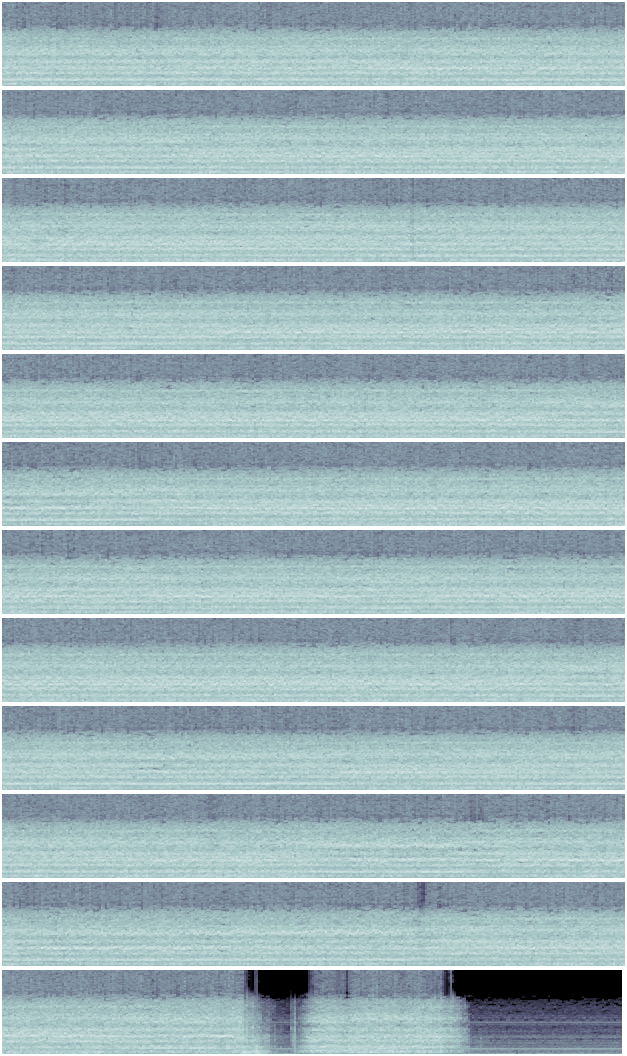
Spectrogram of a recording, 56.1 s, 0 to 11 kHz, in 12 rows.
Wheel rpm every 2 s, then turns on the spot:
230, 220, 230, 220, 230, 220, 230, 230, 210, 210, 210, 210, 220, 210, 210, 210, 210, 210, 220, 230, 230, 230, 220, 210, 220, 210, 150, 40.
none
